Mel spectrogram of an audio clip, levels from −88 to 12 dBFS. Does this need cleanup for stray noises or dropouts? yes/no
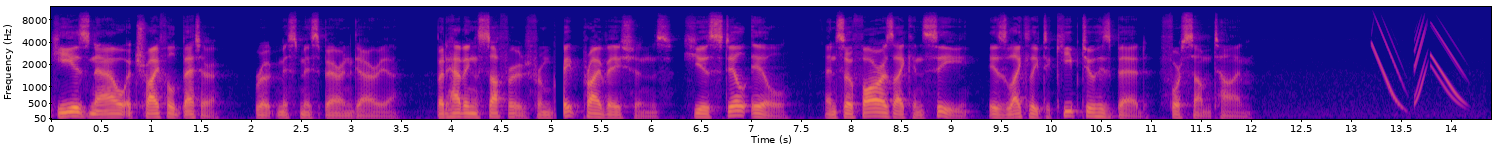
yes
